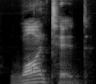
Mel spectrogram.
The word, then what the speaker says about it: wanted: 동사 뒤에가 붙어서 과거형을 만들면이 ED 발음은네 그렇죠로 발음합니다 그래서 want 뒤에다가를 붙여서 wanted wanted wanted 예 이렇게 할 수 있고 melt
